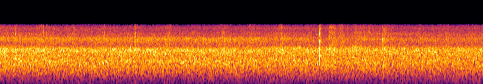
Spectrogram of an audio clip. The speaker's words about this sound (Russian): Мы идем по дну ущелья вдоль заброшенной узкоколейки вдоль русла реки Корджикс. Это шумит река Корджикс.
